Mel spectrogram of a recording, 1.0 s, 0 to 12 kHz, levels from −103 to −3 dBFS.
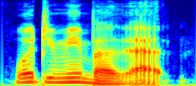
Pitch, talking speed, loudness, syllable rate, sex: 140 Hz, 365 wpm, -18 LUFS, 8.7 syllables/s, male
